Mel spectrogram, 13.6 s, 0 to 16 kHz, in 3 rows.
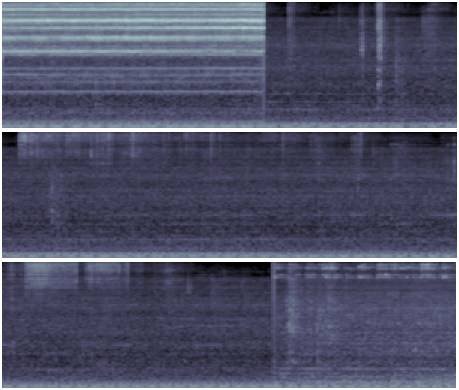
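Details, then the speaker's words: Yamaha F300 outboard on a Grady-White 307, cold day around 42 degrees, after trim seal replacement, manual release closed and trimming up: the pump whines, then labours into an uneven low rumble; air in the trim hydraulics. "Alright, so now I'm going to turn that manual release back shut and trim it up. Definitely air in it right now."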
